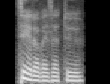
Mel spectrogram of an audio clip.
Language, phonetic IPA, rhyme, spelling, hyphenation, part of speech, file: Hungarian, [ˈt͡seːrːɒvɛzɛtøː], -tøː, célravezető, cél‧ra‧ve‧ze‧tő, adjective, Hu-célravezető.ogg
- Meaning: expedient, effective (suitable to effect some desired end or the purpose intended)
